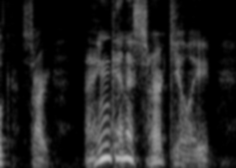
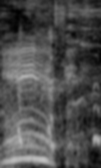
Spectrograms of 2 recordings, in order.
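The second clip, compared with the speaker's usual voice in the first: crab voice; 11 semitones higher, 4 dB louder than usual. Acted. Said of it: "Gnarly little Peter Lorre".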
